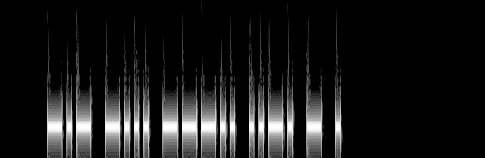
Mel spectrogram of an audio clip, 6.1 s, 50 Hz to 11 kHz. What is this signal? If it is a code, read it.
Morse code, heard as a keyed tone, about 21 wpm, 700 Hz. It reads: KB8FTE
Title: USA Call Signs - 6 Characters - 20wpm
